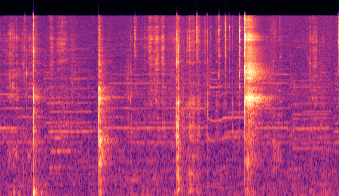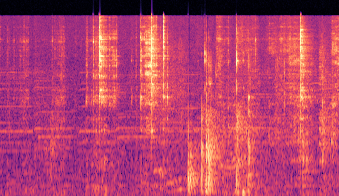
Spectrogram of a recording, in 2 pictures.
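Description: Metal clicks and clinks of an Allen wrench working the set screw in the hub of a Scout II blower motor's squirrel-cage fan: four sharp clicks spaced about a second apart, then a denser rattle of the metal cage being handled near the end. Background music plays throughout.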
